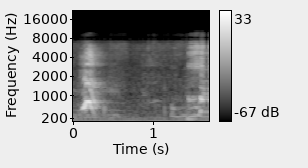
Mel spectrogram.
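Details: A young child has hiccups: two short, abrupt voiced catches about a second and a half apart.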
